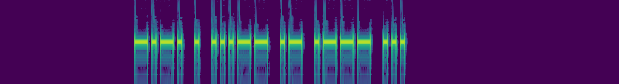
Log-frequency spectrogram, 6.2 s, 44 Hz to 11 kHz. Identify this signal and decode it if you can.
Morse code, heard as a keyed tone, about 28 wpm, 700 Hz. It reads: CE3AJS
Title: DXCC-100 Call Signs - 6 Characters - Repeated 3x - 28wpm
